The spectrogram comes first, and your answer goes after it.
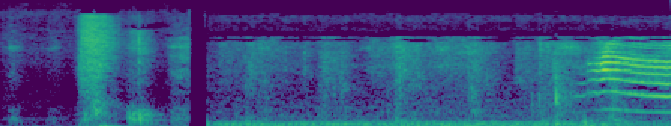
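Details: Domestic cat meows once near the end, a brief bent tone stacked with harmonics, after a few knocks and thumps over a constant low hum indoors.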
